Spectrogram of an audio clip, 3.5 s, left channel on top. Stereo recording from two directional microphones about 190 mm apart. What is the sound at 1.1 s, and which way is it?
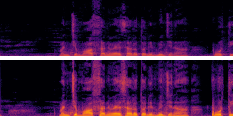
A man's voice, 45° right (ahead or behind).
